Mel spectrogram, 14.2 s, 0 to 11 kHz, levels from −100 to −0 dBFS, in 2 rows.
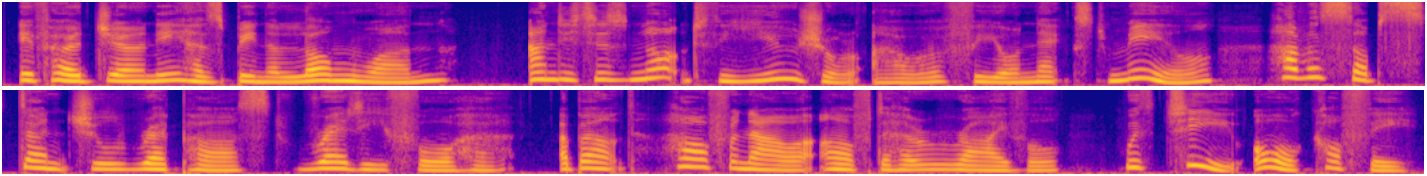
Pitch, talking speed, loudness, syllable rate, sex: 215 Hz, 155 wpm, -19 LUFS, 3.9 syllables/s, female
